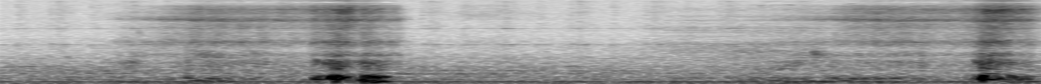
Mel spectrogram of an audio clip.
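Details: Snoring from a sleeping mother: two soft rattling snores during sleep breathing, with quiet room noise between them.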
